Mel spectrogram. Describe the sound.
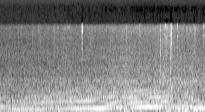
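Engine of a car driven hard and fast through a corner while gripping the road, a loud continuous drone whose pitch shifts and climbs, with no talk.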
